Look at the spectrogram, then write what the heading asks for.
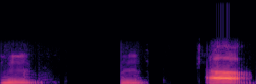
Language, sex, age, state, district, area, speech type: Sindhi, male, 45-60, Rajasthan, Ajmer, urban, conversation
